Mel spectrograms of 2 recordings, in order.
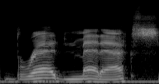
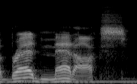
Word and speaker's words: Brad Maddox: you know um next up we got a brad MedEx I don't even know swing bad about a swing bet about a swing anyways uh Brad Maddox there we go I said it right this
